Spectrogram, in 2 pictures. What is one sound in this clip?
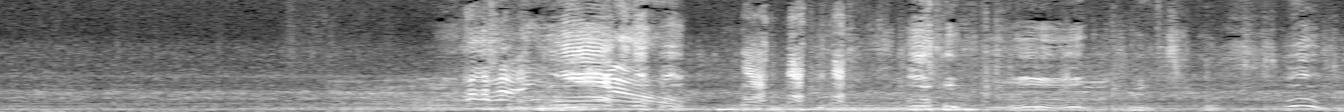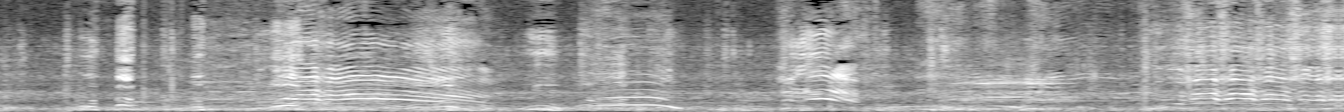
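Mechanical riding bulls whir and thump as they buck.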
